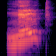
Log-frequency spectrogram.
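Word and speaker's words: kneel: হাং হাং হ্যাং মানে কি ঝোলা ঝোলানো নীল নেল নেল হাটু গেড়ে বসা কেনেল না কিন্তু এটা জাস্ট নীল নেল নেল ন দিয়ে উচ্চারণটা হয় যেমন নলিজ ঠিক আছে গ্রাইন্ড করা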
